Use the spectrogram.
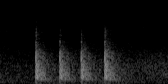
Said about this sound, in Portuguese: A menina chega atrasada, e ela bate na porta.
